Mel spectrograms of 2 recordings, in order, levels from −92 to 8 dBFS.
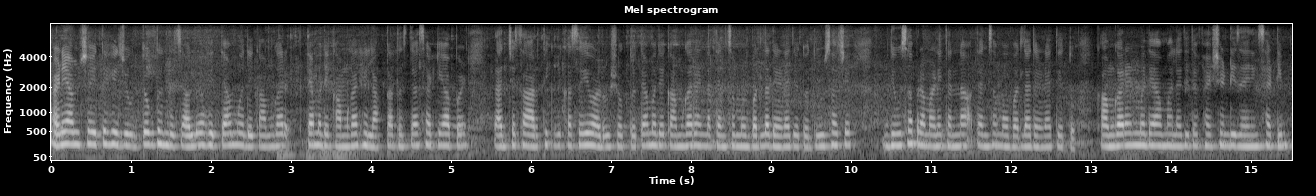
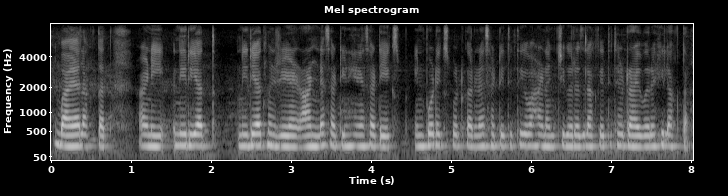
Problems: none marked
